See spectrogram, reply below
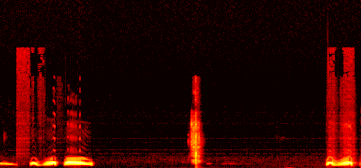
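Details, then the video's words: Spotted dove giving urgent coos and crowing used to train decoy birds: a quick group of wavering hollow notes, then silence with a single click, then another warbling coo. "Thúc Gù + gáy Gọi đủ bài bổi nghe nhạy gáy tập mồi hiệu quả"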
